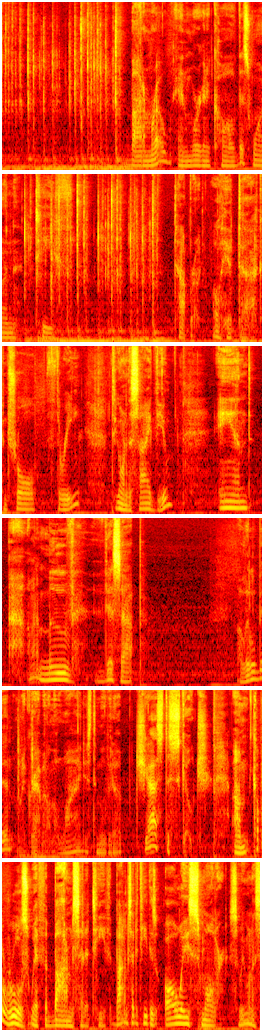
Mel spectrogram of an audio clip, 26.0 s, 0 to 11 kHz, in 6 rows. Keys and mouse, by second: 0.0-0.9 typing, 3.6 click, 5.0 e, 7.6-25.9 drag, 8.2 ctrl+KP_3, 13.2 middle click, 13.2 right click, 17.6 g, 24.9 s.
